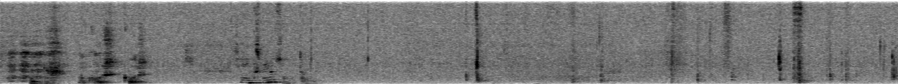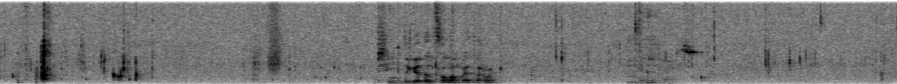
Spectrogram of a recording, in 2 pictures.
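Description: A bear cub chews and gnaws noisily close by.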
